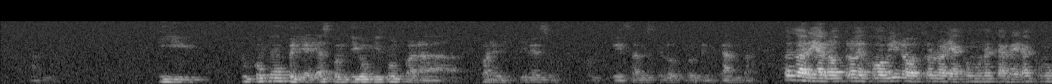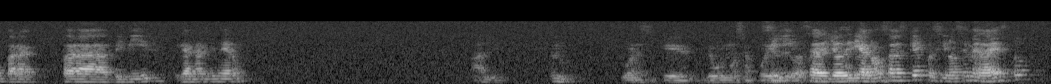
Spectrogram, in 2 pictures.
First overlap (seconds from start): 18.1 s

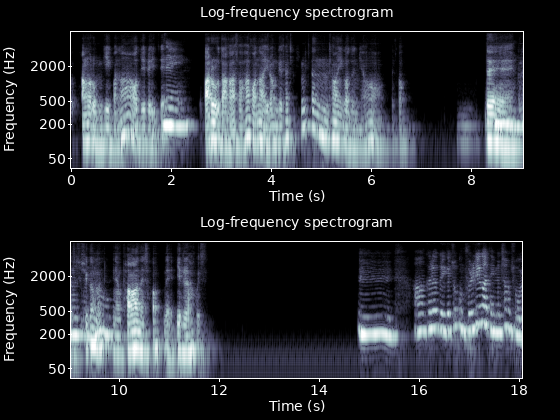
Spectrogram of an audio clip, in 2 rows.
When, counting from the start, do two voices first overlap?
8.4 s

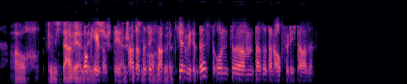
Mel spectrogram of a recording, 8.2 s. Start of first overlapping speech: 1.7 s

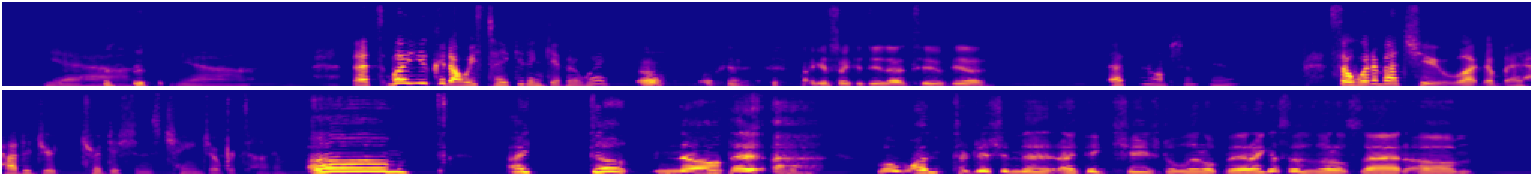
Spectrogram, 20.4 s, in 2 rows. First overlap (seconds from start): none

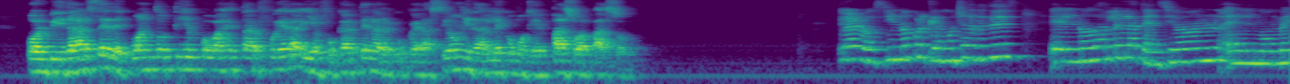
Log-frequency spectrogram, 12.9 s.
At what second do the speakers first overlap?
none

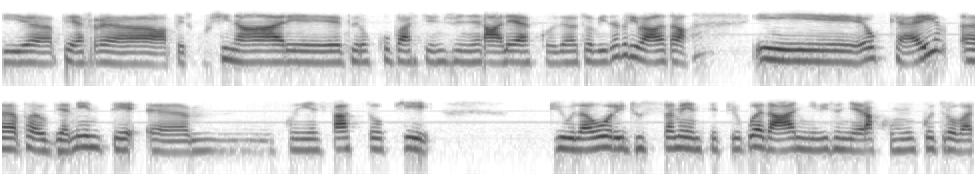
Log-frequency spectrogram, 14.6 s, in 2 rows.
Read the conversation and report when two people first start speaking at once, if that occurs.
none

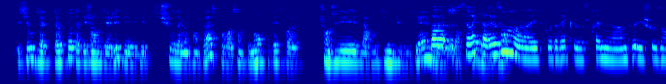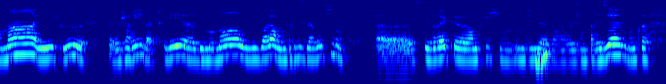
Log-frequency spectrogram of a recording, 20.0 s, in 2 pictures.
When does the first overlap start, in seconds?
6.5 s

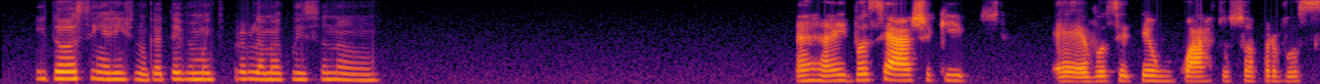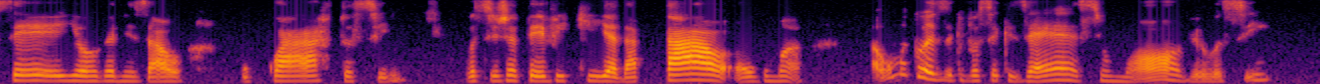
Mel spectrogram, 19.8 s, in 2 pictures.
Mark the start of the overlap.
none

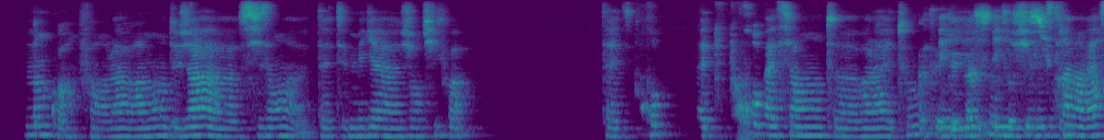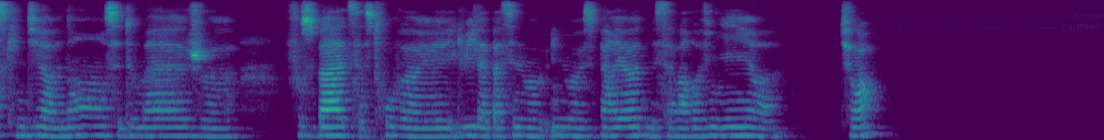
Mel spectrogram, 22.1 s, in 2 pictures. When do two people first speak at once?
9.2 s

